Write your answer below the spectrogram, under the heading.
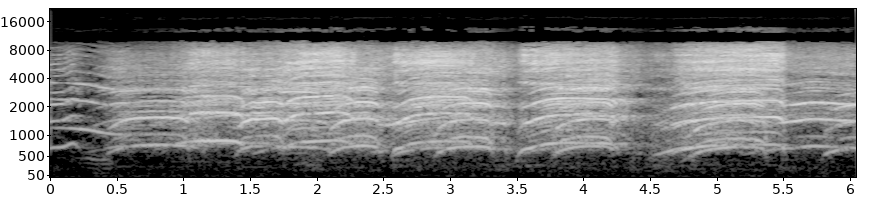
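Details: Indris (Indri indri) in Madagascar, in early morning, switch from communication calls to loud, wailing alarm cries with rising and falling swoops, likely warning of a predator such as a hawk or fossa, not of nearby people.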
